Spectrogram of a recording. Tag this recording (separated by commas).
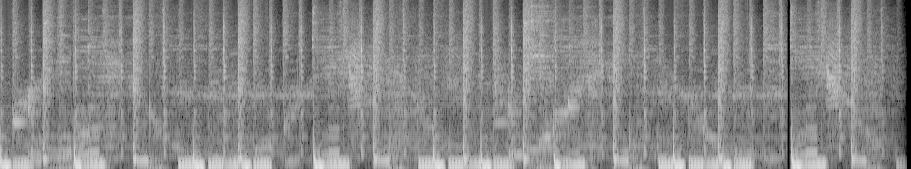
Music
